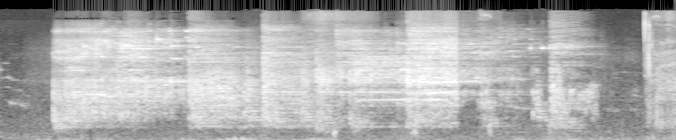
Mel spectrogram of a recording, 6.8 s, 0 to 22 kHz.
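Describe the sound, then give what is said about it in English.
Loud, bright glass shattering bursts in suddenly, followed by a cascade of crashing, tinkling shards over several seconds, then a brief silence and another sharp smash at the end: the opening of Austin's wrestling entrance music for a main event. “The thing about Austin's music is you can play like 3 seconds of it, and then it gets the point across. Everybody knows that glass shatters.”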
